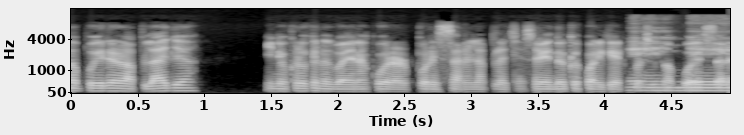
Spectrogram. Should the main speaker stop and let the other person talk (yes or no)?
yes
